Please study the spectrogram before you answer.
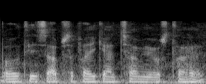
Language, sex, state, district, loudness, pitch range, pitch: Hindi, male, Chhattisgarh, Bastar, -17 LUFS, 120-125 Hz, 125 Hz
